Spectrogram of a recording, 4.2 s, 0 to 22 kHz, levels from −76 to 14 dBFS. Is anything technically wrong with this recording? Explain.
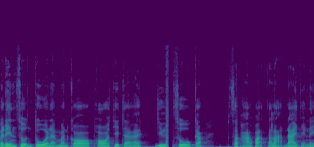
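Yes. From 2.23 to 2.34 s there is an intermittent contact: a loose plug or cable connection briefly breaks the signal path, opening for about 69 ms. The speech drops out abruptly, with crackle where contact breaks and returns and faint hiss in the gap.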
